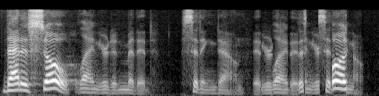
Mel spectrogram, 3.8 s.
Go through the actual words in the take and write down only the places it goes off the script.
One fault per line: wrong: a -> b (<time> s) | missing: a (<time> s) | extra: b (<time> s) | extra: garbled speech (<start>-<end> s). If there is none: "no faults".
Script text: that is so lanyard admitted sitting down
extra: garbled speech (2.5-3.6 s)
